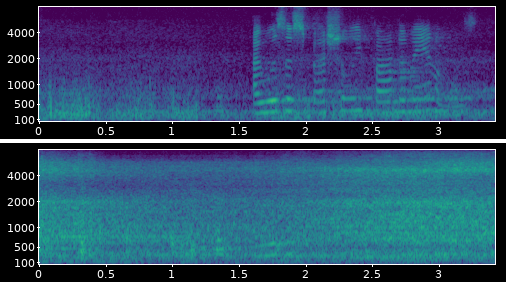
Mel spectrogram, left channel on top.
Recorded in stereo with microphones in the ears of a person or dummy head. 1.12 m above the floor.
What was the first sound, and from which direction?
A woman speaking, 70° left (ahead or behind).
